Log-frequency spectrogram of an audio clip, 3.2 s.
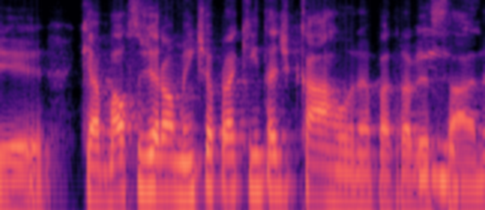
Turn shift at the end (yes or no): no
